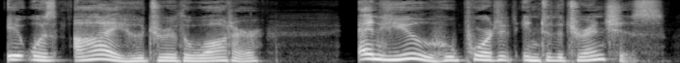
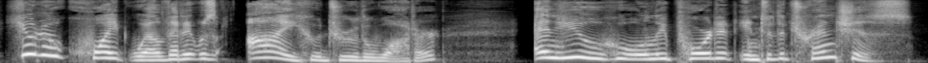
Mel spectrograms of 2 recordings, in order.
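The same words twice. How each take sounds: First: Low-pitched, composed contradiction; understated, assured rebuttal; contradicting. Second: Mildly affronted, pitch lifting toward the end; storybook indignation, emphatic but controlled; indignant protest. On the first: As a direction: calmly turn the claim around. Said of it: "You are mistaken". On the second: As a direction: insist on being in the right. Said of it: "she asked indignantly". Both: A narrator's reading.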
